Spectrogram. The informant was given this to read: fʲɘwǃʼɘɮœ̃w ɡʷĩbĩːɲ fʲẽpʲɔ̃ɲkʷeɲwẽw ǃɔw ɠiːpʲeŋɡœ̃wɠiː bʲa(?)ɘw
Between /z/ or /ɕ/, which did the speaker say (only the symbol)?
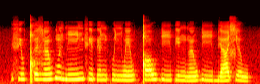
ɕ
